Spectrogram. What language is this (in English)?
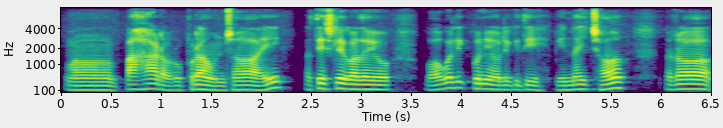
Nepali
